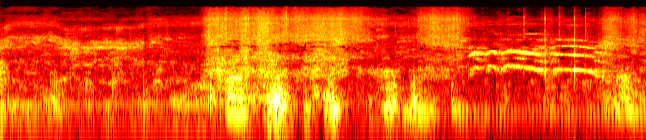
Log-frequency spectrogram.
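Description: Thin plastic bag crinkling and rustling as a corded electric drill is pulled out of it, loudest a few seconds in. Near the end a rooster crows once, a single long call.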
